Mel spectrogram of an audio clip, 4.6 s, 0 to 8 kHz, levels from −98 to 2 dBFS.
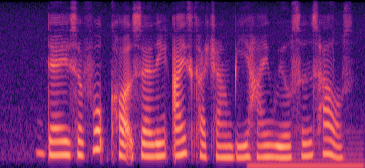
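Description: From 3.07 s to the end, mains hum appears: a fairly strong, steady 50 Hz tone leaking in from the power line, pitched and constant, unlike shapeless rumble.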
